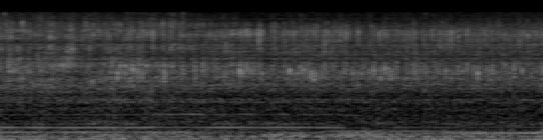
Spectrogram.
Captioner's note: sound of running water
